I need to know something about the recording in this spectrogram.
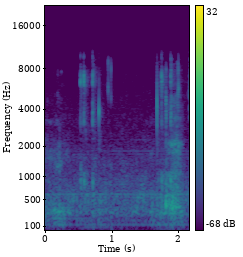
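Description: Near silence, with a few faint, short clicks: a small group about half a second in and another just before the end.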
